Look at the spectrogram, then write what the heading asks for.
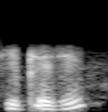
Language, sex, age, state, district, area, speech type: Punjabi, male, 30-45, Punjab, Bathinda, urban, conversation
